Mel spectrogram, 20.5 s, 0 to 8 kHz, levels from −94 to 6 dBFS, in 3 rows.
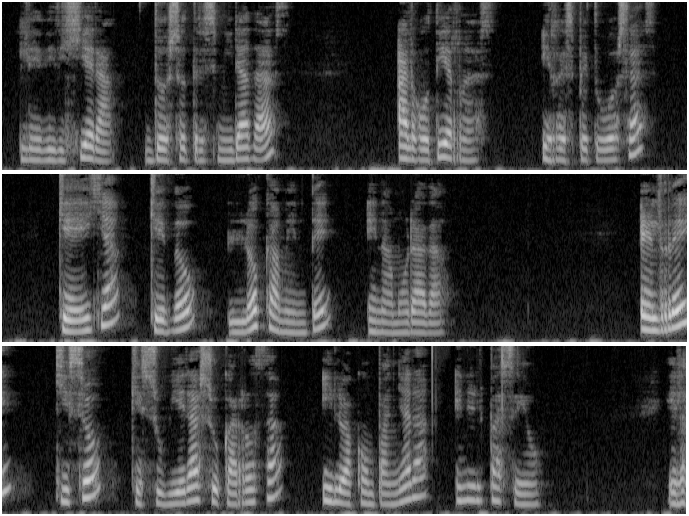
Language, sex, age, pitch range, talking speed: Italian, female, 20-39, 190-260 Hz, 90 wpm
